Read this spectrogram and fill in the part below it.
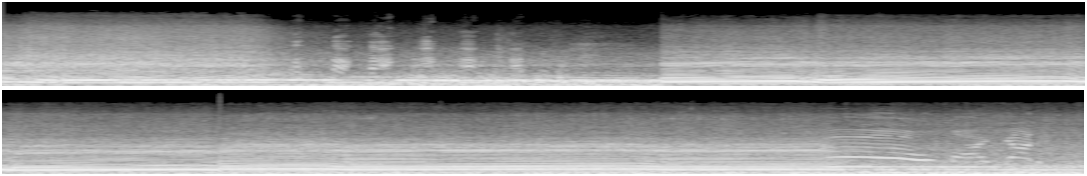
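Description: A Ford Mustang with a Saleen-tuned drivetrain and quick-shifting transmission accelerates hard. Its loud engine note climbs and drops through several rapid upshifts in a row, heard up close from inside the car.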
